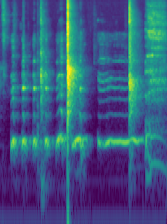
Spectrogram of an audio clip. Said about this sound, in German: Dafür ein Applaus. Ja, Bravo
